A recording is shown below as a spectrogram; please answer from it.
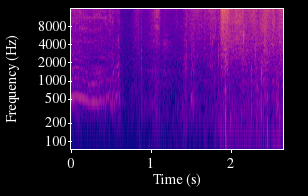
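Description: Zips on a Decathlon MH100 three-person tent are pulled in a few short, rasping strokes at close range, with some fabric rustle between them and no talk.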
